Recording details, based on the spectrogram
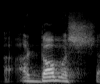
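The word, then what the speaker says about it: Erdoğmuş: That is, as somebody pointed out, Erdogmus is the correct pronunciation.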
